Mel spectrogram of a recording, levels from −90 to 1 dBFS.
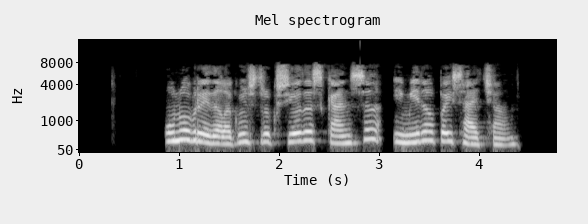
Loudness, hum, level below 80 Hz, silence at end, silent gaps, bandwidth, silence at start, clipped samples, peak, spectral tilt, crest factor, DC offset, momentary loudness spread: -12 LUFS; none; -58 dBFS; 0.4 s; 3.06-3.13 s; 8.2 kHz; 0.85 s; under 0.1%; 0 dBFS; -3 dB/octave; 14 dB; under 0.1%; 9 LU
